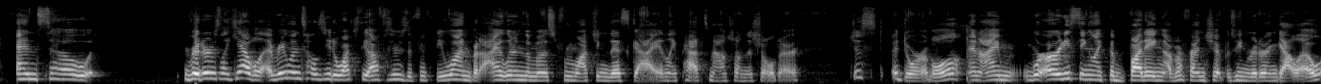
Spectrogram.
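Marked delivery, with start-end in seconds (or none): none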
